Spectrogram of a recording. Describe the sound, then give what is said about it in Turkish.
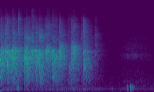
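A group of people claps in applause, a dense, lively burst lasting about two seconds that fades out. A couple of faint taps follow, and no voices are heard. “Burada gerçekten alkış var.”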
